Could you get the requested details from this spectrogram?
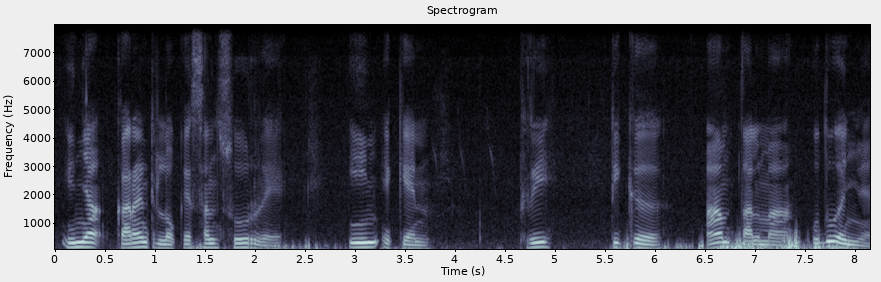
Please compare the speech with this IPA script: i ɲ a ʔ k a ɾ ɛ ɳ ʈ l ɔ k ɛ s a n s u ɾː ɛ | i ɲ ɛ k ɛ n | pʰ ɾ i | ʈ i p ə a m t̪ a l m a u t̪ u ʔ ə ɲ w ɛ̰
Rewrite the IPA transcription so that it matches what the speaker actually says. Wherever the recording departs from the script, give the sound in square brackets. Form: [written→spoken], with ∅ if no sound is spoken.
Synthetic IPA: i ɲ a ʔ k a ɾ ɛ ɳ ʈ l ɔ k ɛ s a n s u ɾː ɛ | i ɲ ɛ k ɛ n | pʰ ɾ i | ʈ i [p→k] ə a m t̪ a l m a u [t̪→d̪] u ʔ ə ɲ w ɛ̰

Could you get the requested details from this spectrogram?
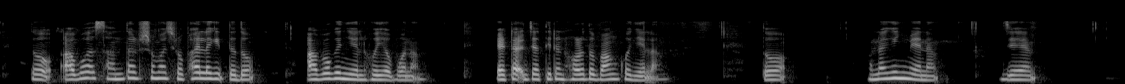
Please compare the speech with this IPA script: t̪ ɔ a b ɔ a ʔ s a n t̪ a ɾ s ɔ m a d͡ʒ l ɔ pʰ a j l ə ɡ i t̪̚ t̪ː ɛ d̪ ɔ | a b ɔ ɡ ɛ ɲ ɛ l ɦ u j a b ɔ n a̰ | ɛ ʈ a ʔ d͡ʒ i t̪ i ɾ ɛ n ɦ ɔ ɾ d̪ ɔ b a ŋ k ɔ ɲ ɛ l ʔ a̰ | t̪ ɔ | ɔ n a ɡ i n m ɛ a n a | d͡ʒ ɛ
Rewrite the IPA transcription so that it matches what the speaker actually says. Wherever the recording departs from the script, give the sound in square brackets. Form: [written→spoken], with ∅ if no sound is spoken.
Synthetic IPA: t̪ ɔ a b ɔ a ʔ s a n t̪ a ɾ s ɔ m a d͡ʒ [l→ɾ] ɔ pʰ a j l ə ɡ i t̪̚ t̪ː ɛ d̪ ɔ | a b ɔ ɡ ɛ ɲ ɛ l ɦ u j a b ɔ n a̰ | ɛ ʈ a ʔ d͡ʒ [i→a] t̪ i ɾ ɛ n ɦ ɔ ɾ d̪ ɔ b a ŋ k ɔ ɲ ɛ l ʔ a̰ | t̪ ɔ | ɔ n a ɡ i [n→ɲ] m ɛ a n a | d͡ʒ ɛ

